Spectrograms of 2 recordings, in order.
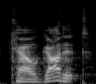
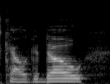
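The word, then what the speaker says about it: Gal Gadot: heard it pronounced as Cal gdau that makes way more sense to me especially with the fact that I'm sure the t is not pronounced as it is in the normal English dialect so my apologies previously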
